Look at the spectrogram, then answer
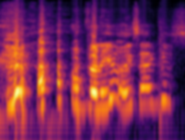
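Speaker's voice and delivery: high, loud, mock sexually excited voice. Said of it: "Why did you sound slightly, like, sexually excited?".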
